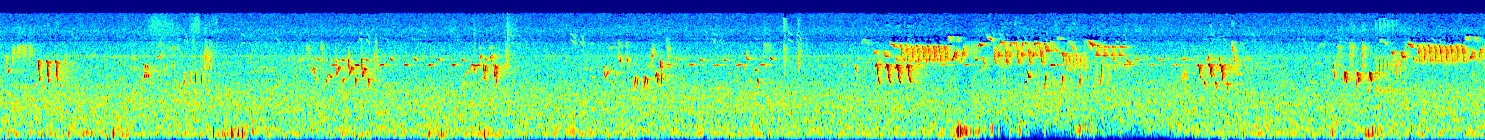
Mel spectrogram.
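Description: Songbirds singing: repeated short chirps and quick trills, over a steady outdoor background hiss.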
